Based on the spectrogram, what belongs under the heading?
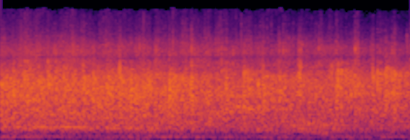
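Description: A crowd of people claps steadily during a talk about the Holy Spirit, applauding a volunteer after a balloon demonstration, a dense, even wash of applause that holds at a constant level throughout without any voices standing out.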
